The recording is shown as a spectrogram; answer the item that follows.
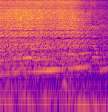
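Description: Loud electronic dance music over a club sound system: a long synth tone rises slowly in pitch over a pounding bass line as a build-up. Near the end the high end cuts away and a heavy bass hit lands.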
